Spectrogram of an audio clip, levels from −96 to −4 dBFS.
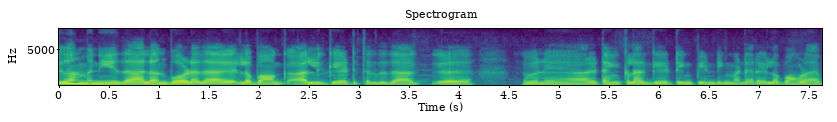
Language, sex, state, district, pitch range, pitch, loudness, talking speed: Kannada, female, Karnataka, Gulbarga, 195-205 Hz, 200 Hz, -17 LUFS, 110 wpm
